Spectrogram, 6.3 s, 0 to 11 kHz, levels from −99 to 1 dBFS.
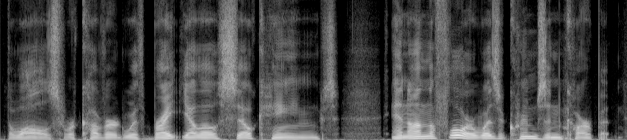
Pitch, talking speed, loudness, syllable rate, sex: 120 Hz, 165 wpm, -19 LUFS, 4.4 syllables/s, male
